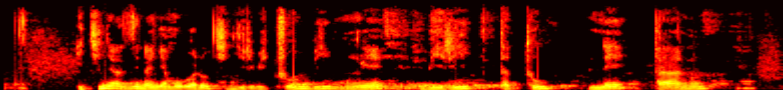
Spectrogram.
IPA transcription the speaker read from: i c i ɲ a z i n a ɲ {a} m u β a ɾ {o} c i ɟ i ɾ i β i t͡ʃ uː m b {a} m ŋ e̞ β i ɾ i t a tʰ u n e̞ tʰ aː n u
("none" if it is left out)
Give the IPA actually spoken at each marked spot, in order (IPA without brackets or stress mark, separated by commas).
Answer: a, o, i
